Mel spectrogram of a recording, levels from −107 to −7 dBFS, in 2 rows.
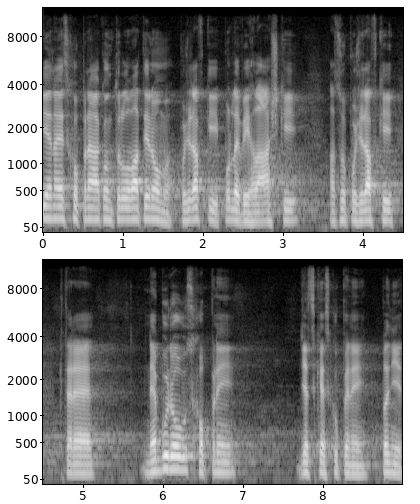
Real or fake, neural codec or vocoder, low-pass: real; none; 10.8 kHz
